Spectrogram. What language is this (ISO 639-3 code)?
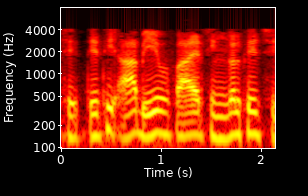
guj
